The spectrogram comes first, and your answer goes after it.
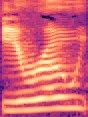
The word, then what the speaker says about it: Eero: And it is a wall mount for an, I think it's pronounced Eero, E-E-R-O, 6 mesh Wi-Fi system.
